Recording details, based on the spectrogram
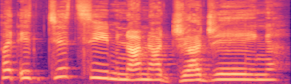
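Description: A woman's voice: a little high, animated, slow, darkish tone. A woman hosting a comedy podcast, chatting casually in an amused, teasing way. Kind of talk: casual comedic chat about a documentary.

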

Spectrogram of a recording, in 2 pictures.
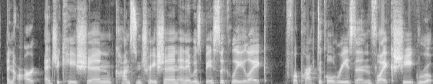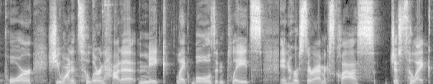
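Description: A woman physician from Argentina speaks in a loose, conversational way, leaning on "like" and "you know" and often starting her sentences over. Her voice sits a little on the low side for a woman. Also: fairly bright tone. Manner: chatty, heavy use of "like" and "you know", frequent restarts. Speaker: physician, podcast guest. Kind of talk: casual conversational interview.

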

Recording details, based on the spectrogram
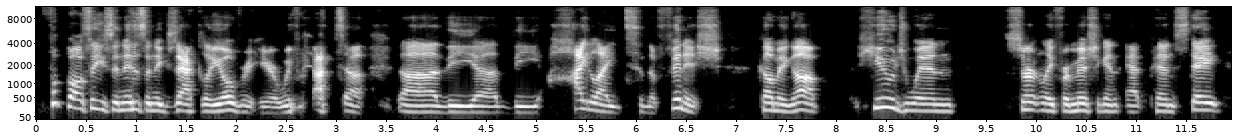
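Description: Guy hosting sports talk, super bright sharp voice, on the higher side, chatty interview style. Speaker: sports show host.

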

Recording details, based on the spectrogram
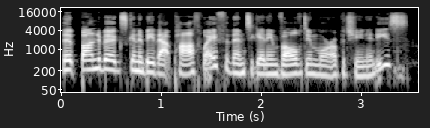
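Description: A woman's voice: on the low side, expressive, fast, dry recording. A woman co-hosting a radio show, chatty and wry in her banter. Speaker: radio co-host. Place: radio studio.

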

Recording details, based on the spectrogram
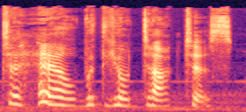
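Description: A woman narrator voicing a fanatical, mocking woman patient in religious ecstasy, proclaiming in drawn-out phrases for an audiobook. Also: high voice, soft background music, pitched above the performer's own voice. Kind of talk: dramatic audiobook character acting.

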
